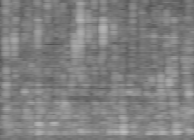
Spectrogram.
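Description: Liquid splashes steadily as it is poured into a container for a hot ice experiment, a continuous close trickle and patter with no voices.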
